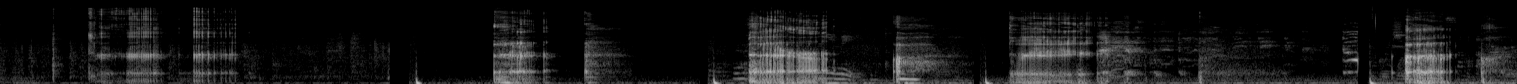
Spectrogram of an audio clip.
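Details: Compilation of a girl burping: several loud, drawn-out throaty belches, some with voiced resonance, separated by pauses and brief sounds; repeated burping.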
